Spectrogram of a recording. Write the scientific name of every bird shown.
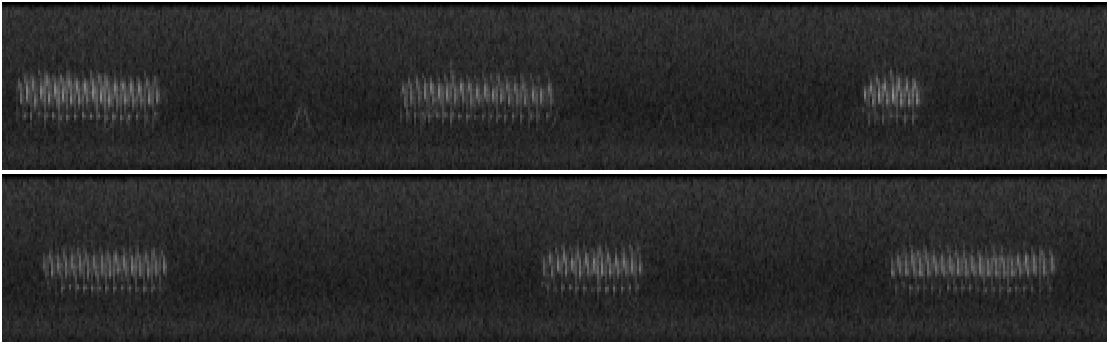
Junco hyemalis, Haemorhous cassinii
